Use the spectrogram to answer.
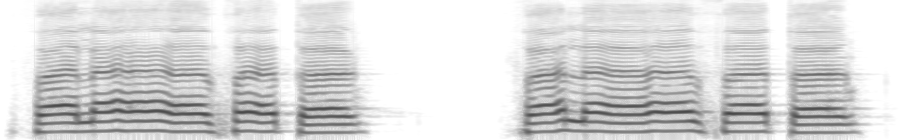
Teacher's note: সার উচ্চারণটা করার সময় জিহ্বার মাথা উপরের দাঁতের মাথার সাথে লাগবে একদম নরম পাতলা হবে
